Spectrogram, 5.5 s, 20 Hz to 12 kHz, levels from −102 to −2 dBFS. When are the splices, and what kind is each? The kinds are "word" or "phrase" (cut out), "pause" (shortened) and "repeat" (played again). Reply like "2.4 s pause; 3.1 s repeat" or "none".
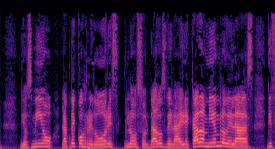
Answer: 1.4 s word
